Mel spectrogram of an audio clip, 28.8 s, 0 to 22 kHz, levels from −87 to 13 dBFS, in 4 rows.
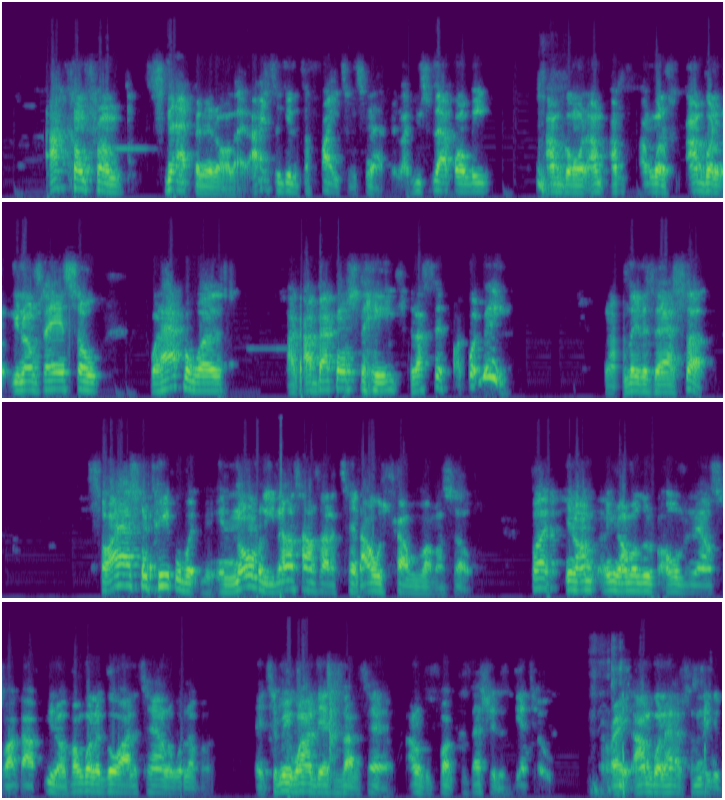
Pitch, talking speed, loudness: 190 Hz, 255 wpm, -15 LUFS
